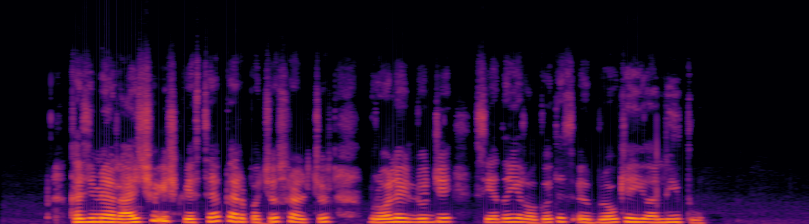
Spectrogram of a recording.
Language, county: Lithuanian, Panevėžys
